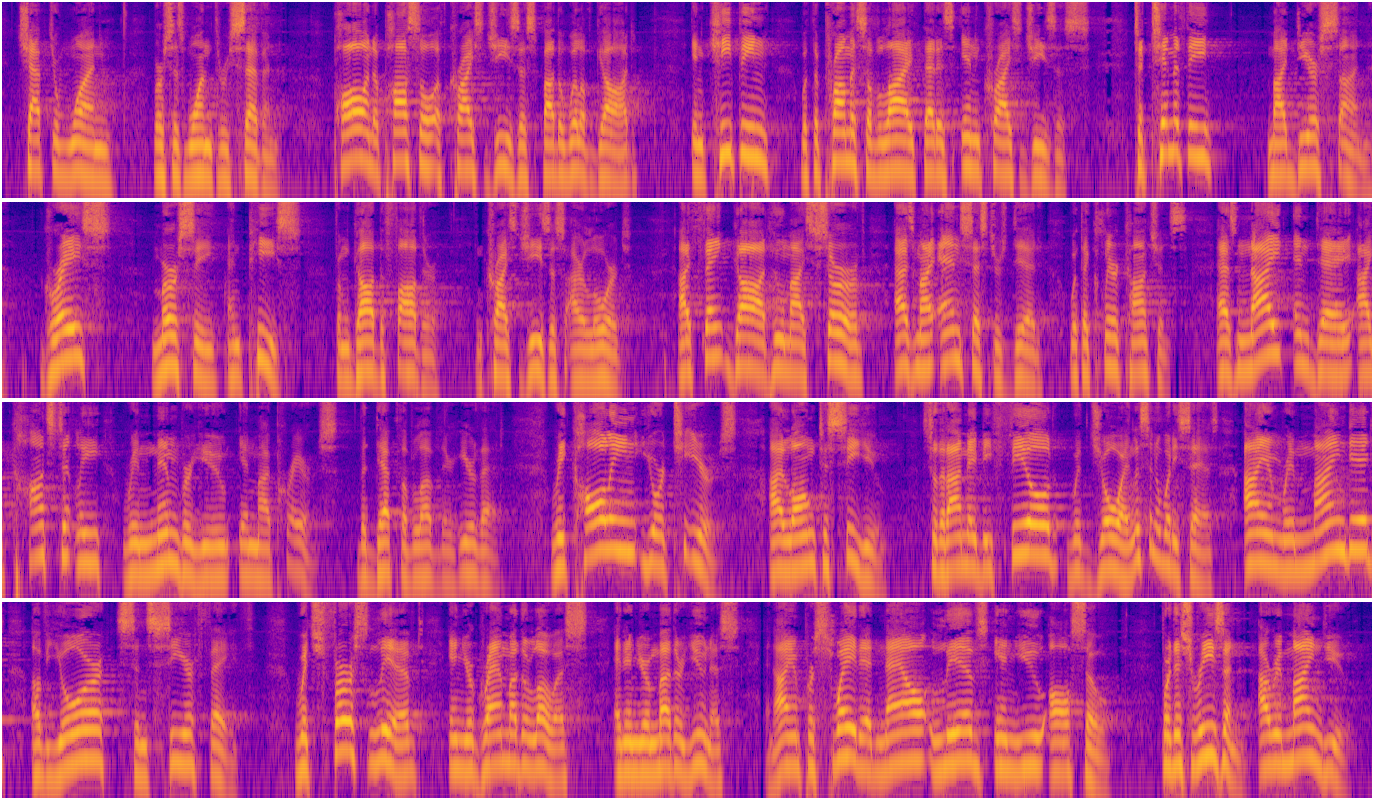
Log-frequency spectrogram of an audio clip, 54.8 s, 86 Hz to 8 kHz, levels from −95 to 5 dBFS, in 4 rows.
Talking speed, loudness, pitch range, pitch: 145 wpm, -17 LUFS, 145-185 Hz, 160 Hz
